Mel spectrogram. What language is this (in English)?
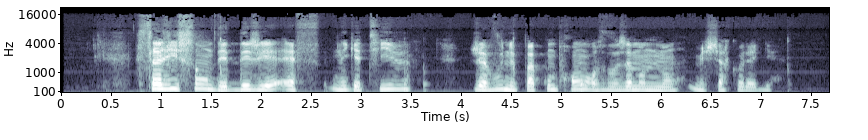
French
